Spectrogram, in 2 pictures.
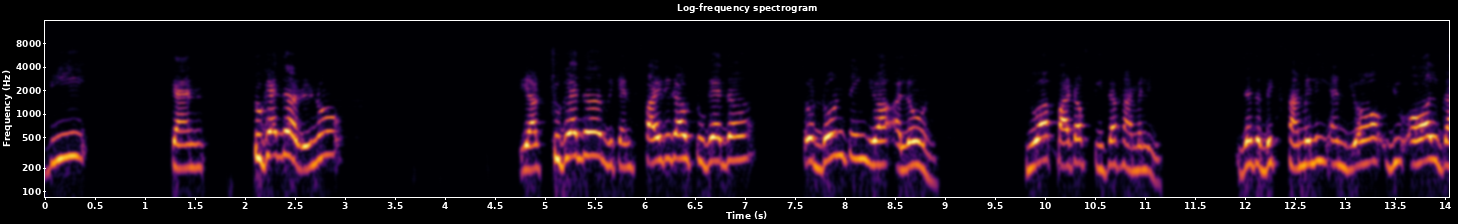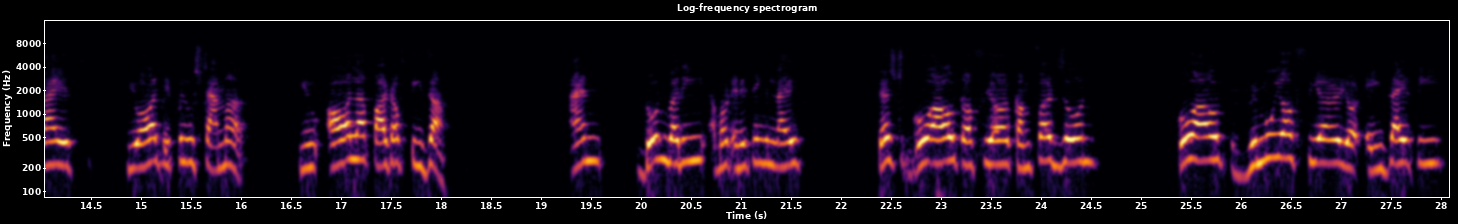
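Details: Adult man, an IT professional who stammers, answering a question in an interview; stuttering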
